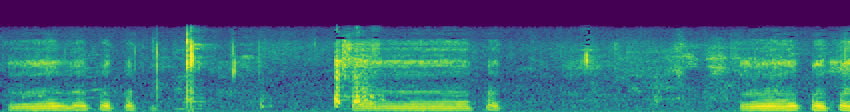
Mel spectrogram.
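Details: Buzzing, rumbling snores recurring every few seconds with faint hissing breaths between, from a sleeping animal, probably a dog; snoring.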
